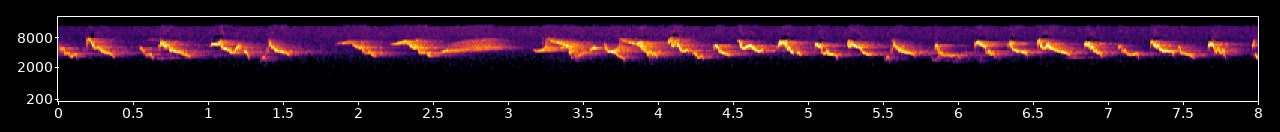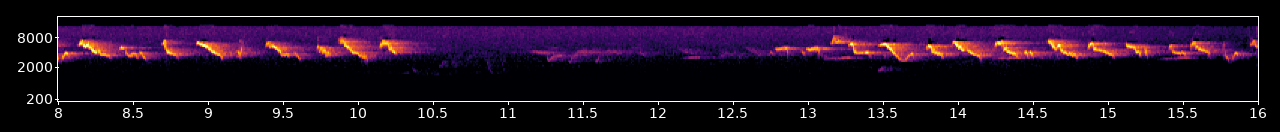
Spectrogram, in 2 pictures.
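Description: Small birds chirping in a fast, steady run of short, high, downward-sweeping chirps, several a second; they fall quiet for about two seconds past the middle, then start again.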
